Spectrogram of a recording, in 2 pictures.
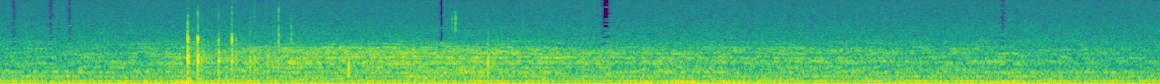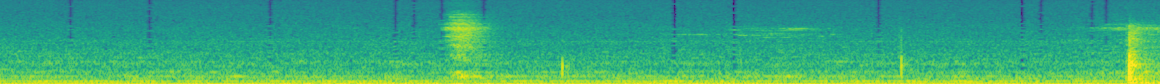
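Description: Dice rattle briefly as they roll.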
